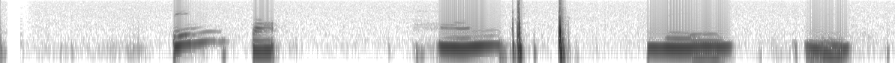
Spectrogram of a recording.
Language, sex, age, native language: Icelandic, female, 9, Icelandic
